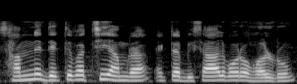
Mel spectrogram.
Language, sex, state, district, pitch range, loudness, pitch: Bengali, male, West Bengal, Malda, 180-205 Hz, -16 LUFS, 190 Hz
